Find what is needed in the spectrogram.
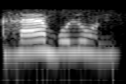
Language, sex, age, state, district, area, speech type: Bengali, female, 30-45, West Bengal, South 24 Parganas, rural, conversation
